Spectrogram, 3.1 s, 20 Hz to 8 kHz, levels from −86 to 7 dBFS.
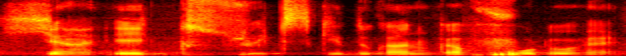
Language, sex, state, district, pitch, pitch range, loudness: Hindi, male, Arunachal Pradesh, Lower Dibang Valley, 110 Hz, 105-115 Hz, -17 LUFS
